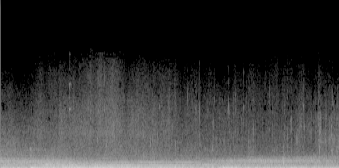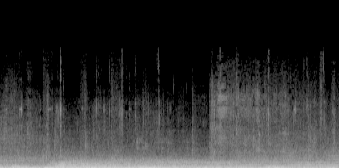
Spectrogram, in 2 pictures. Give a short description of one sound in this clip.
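Footsteps thud on wooden boards and stairs.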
